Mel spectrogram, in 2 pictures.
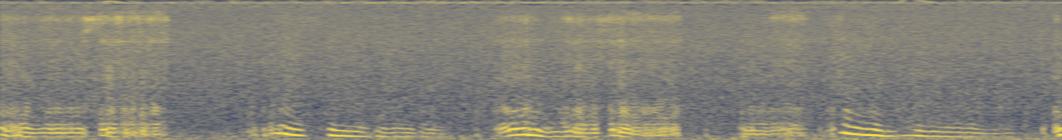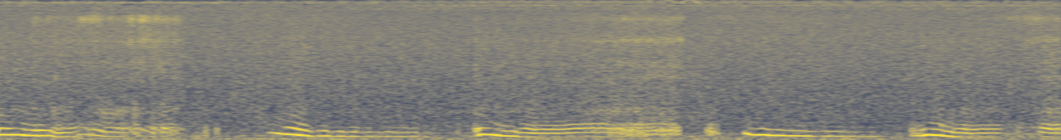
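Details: Sleeping ginger tabby cat snoring loudly indoors, a regular series of wheezy snores with falling, nasal, whistle-like tones, repeating about every second and a half, with soft breathing between them.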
